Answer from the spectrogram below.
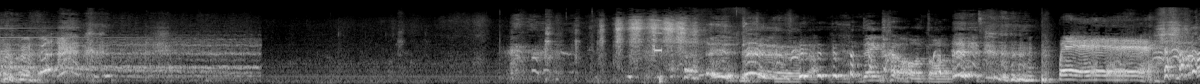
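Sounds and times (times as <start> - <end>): people laughing: 0.0 - 2.6, 5.1 - 10.4, 11.4 - 12.0
people speaking: 6.8 - 9.8.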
